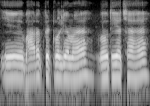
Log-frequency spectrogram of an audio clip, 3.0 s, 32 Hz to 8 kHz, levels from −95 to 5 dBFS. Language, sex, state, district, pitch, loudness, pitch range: Hindi, male, Chhattisgarh, Balrampur, 140 Hz, -14 LUFS, 135-145 Hz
